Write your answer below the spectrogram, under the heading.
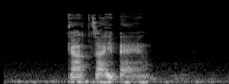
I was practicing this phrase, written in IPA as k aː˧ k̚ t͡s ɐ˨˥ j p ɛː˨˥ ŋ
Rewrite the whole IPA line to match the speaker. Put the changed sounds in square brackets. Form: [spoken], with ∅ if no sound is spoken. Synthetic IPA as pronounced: k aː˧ k̚ t͡s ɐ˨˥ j p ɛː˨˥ ŋ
